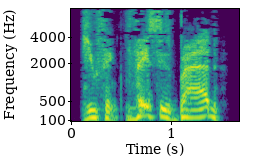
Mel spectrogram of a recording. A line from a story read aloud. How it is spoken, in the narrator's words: Myers snarled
